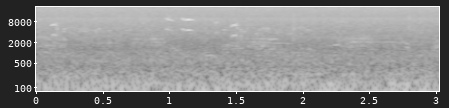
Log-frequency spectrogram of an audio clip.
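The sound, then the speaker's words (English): Faint quacking of mallard ducks as they take off and fly past, a few scattered calls over a steady low outdoor rumble. “You can hear some mallards cackling. Oh, they're taking off, all right. Might be coming by this way, some mallards.”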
